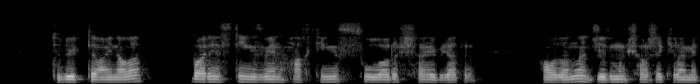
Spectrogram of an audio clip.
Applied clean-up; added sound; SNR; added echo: none; none; none; none.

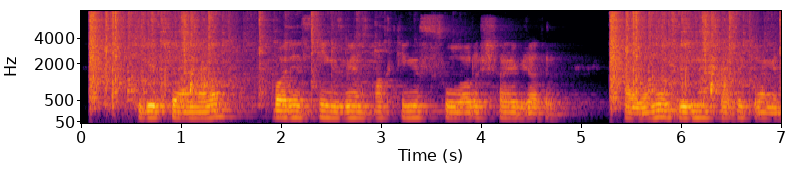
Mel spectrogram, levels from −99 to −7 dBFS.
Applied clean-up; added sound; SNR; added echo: none; Crushing; 4 dB; reverberation time 0.8 s.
